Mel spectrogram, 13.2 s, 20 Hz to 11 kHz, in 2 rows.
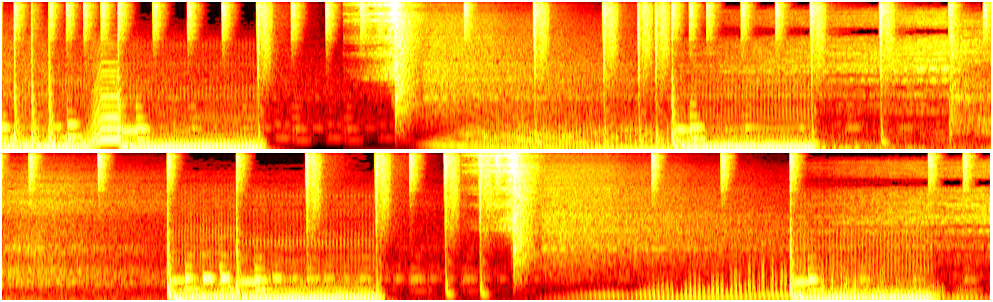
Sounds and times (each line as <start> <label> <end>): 0.0 808 kick 1.9
0.0 Thick, heavy 808 bass 1.9
1.7 reverse cymbal 7.7
2.8 Thick, heavy 808 bass 6.7
3.6 808 kick 6.9
7.7 Thick, heavy 808 bass 9.3
7.7 808 kick 10.2
7.7 light synth melody 8.6
10.0 reverberating (echo/delay) clap 10.6
10.7 Thick, heavy 808 bass 13.1
11.8 808 kick 13.1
